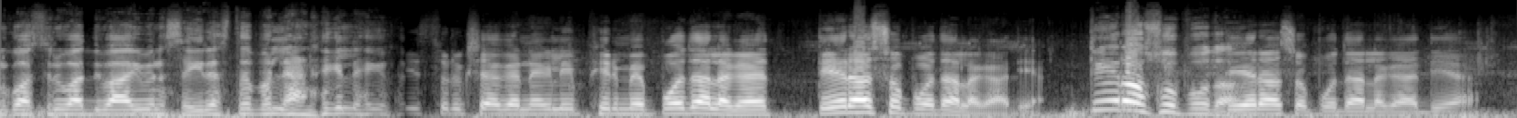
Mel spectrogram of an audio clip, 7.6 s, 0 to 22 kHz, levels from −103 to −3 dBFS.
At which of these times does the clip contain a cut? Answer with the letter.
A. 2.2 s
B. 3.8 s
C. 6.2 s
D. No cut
A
